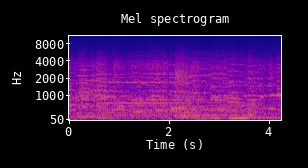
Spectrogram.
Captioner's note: people clamoring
